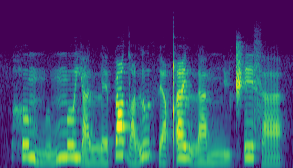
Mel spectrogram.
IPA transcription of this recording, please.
h o˥ mː u˩ mː o˥ j a˩ lː ɛ˩ p u˥ dˤ e˩ l u˥ θ ɛ˩ qʼ e˥ lː a˩ nː y˩ t͡ʃʼ e˥ s a˩

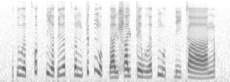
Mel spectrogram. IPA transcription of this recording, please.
ɗ u˨˩˦ ə̯ t̪ʰ ɔ˦˥ t̚ t̪ i˨˩ ə̯ ɗ ɨ˧ ə̯ t̪ʰ ə˨˩˦ ŋ ʈ ə˦˥ k̚ ŋ o˨˩ k̚ l a˨˩˨ j ʂ a˧ j ʈ e˨˩ w l ə˦˥ k̚ ŋ u˨˩ t̚ ɗ i˨˩˦ k aː˨˩˦ ŋ

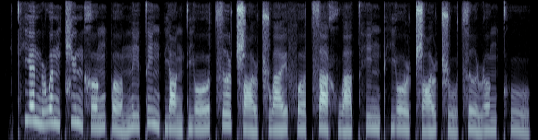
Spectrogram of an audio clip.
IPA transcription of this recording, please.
t̪ʰ j ɛ˥˧ n ɻ w ə˥˧ n t͡ɕ y˥˩ n x ɤ˧˥ ŋ p ɤ˨˩ n̪ i˧˥ t̪ i˥˩ ŋ p j ɑ˨˩ ŋ t̪ j o˧˥ ʊ̯ t͡s ɹ̩˥ ʈ͡ʂ ɑ˨˩ ʊ̯ ʈ͡ʂ w a˧˥ ɪ̯ f ɤ˧˥ t͡s ä˥˩ x w ä˧˥ t̪ʰ i˥˧ ŋ pʰ j o˥˩ ʊ̯ ʈ͡ʂ ɑ˧˥ ʊ̯ ʈ͡ʂ u˨˩ t͡s ɹ̩˥˩ ɻ ɤ˥ ŋ kʰ u˥˩

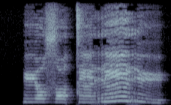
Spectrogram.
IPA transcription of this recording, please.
y zˤ ø t ẽ r ẽ r y

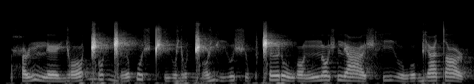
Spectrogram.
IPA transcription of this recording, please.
ħ ə˞˩˥ nː ɛː˩ j ɔː˩˥ ɡ͡ǁ ɔ˥ ɡ͡ǁ əː˩˥ p o˥˩ ʃ t͡ʃʼ i˩ ʊ̯ j o˧ ɡ͡ǁ ɔ˩˥ j iː˩˥ ʊ̯ ʃ o˩ p ǁ əː˥ ɾ o˩ w ɔ˩ nː ɔː˥ ʃ n ɛ˧ ʕ ɜ˩ ʃ x iː˥˩ ʊ̯ w o˧ ɡ iː˥ tˤ ə˞˥˩

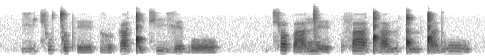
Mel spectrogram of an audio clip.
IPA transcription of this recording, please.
ɣ i˨˥ t͡ɕʰ u˥˧ ǀ ɵ˥˧ pʰ e˩˧ | ɣ ɵ˩˧ k a˥˩ ǃ ɨ˩˧ t͡ɕʰ iː˥˩ ɣ e˥˧ b oː˩˧ | t͡ɕʰ ɐ˥˧ p aː˨˥ ŋ͡ǀ e˧ | f aː˥˩ ɡ͡ǃ aː˧ ɣ ɨ˧ ǃ ʉː˩˧ ǃ a˩˧ d uː˥˧

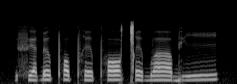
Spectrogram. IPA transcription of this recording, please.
fʲ a ɗ ɘ pʰ ɔ pʰ e pʰ ɔ ǀ e b ɐː b j iː

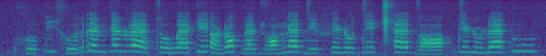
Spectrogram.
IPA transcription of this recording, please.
x o˨ ɓ i˦ x o˨ r æ˦ ɳ ɡ æ˦ ɳ β æ˦˨ t o˧ w æ˧ ɠ e˦ ɾ ɒ˨ ɳ ɒ˦ b æ˨ ɖʱ ɒ˨ ŋ æ˦ d e˨ f e˧ ɳ o˧ d e˦ ǁʰ æ˦ d ɒ˨ | d e˧ ɳ u˨ ɳ æ˦ ɠ u˦

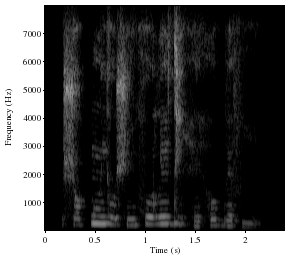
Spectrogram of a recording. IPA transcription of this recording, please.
ʃ ɔ˧ k͡p ũ˦ j o˦˨ ʃ ĩ˨˦ f o˦ l e˦ d i˦˨ h e˨ h o˧ b ɛ˧ f i˨

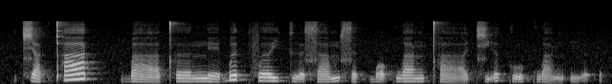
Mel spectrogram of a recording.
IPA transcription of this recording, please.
t͡ɕ a˨˩ k̚ t̪ʰ a˦˥ k̚ | ɓ aː˧˩ t̪ʰ əː˧ ŋ e˨˩ ɓ ə˦˥ t̚ f əː˧ j k ɨ̰˧˨ ə̯ s a˨˦ m s ə˨˩ t̚ ɓ ɔ̰˧˨ k w a˧ ŋ t̪ʰ aː˧˩ t͡ɕ ḭ˧˥ ə̯ k ṵ˧˥ k w a˧˩ ŋ ʔ ḭ˧˨ ə̯ ʔ

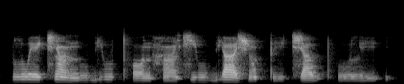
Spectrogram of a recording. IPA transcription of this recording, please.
l w e˦ t͡ɕ ã˥˧ ŋ u˧ b j u˥˧ t̪ʰ ɔ˧ n h ã˧ t͡ɕ j u˥˧ b j a˥˧ ɕ ɔ̃˨ p̚ t̪ i˨˩ t͡ɕ a˦ w pʰ u˧ l i˦ ʔ

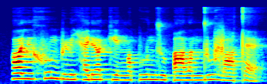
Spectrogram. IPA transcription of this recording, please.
ɒ lʲ u x u m b ɪ ɭ i h æ ɾʲ ɒ kʲ æ ŋ ɒ p u n z u ʔ ɑ lˠ ɪ n d u v ɑ t æ

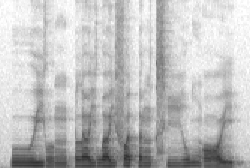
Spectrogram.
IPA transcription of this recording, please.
uː˧ j ʊ˨ ŋ | l ɐ˨˧ j w ɐ˨˧ j f ɐ˧ t̚ ɐ˨˧ ŋ t͡sʰ iː˨˥ w ŋ ɔː˨˩ j

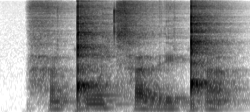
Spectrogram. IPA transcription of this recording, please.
h ã ǃ õ t͡sʰ a r ɪ ǃʰ ã

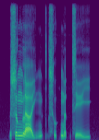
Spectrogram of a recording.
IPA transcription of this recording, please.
s ʊ˥ ŋ l aː˨˩ j ŋ ɐ˧ k̚ t͡sʰ ʊ˨˥ k̚ m ɐ˨ t̚ t͡s e˨˧ j

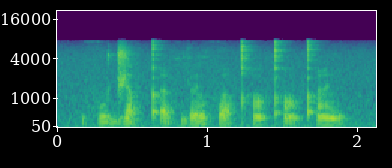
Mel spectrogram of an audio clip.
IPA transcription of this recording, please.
f u˧˥ d͡ʒ a˧ f qʼ i˩ f j ɵ˥ l f o˩ qʰ ɐ̃˧˥ qʼ õ˩˧ qʼ ĩ˧ l

